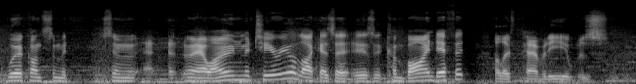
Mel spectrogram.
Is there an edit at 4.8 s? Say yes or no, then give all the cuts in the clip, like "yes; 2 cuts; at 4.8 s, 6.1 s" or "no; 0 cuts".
yes; 1 cut; at 4.8 s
